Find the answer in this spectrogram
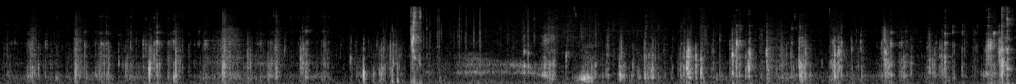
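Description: Close-miked chewing of a mouthful of spicy tteokbokki: a run of wet mouth clicks and smacks, several a second.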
